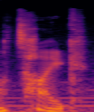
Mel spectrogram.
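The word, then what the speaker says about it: Tycho: there are subtypes now Ty like Tao the AI in Marathon rhymes with psycho slow charging two damage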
